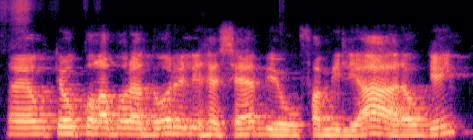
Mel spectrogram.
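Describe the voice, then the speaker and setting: A man hosting a podcast, asking long questions with many hesitant pauses. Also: fairly high pitch, little pitch movement, dull audio. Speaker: podcast host. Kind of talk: casual podcast interview.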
